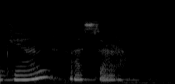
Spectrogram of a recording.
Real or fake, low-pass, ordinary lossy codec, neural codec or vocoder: fake; none; none; codec, 16 kHz, 16 kbps, FunCodec, trained on LibriTTS, 50 frames a second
